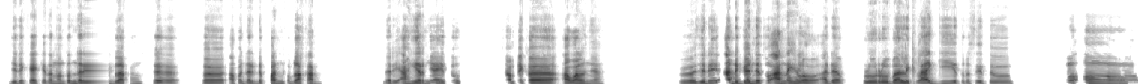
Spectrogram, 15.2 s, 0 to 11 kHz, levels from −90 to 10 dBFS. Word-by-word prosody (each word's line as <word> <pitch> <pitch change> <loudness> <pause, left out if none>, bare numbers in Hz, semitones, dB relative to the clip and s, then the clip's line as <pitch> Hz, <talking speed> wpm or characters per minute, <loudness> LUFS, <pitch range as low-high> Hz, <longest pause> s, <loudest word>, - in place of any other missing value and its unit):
jadi 155 +9 -6
kayak 175 -4 +1
kita 175 +2 -7
nonton 190 +4 -8
dari 170 0 +1 0.2
belakang 165 +5 -1 0.2
ke 165 - -1 0.6
ke, 155 - -1 0.3
apa, 145 +9 -6
dari 145 -1 -3
depan 170 +9 0
ke - - -18
belakang, 180 0 +4 0.8
dari 130 0 -7
akhirnya 165 +1 0
itu, - - -21 0.6
sampai 140 +3 -1
ke 150 -1 +7 0.4
awalnya. 160 0 +2 1.0
Eee, 150 0 -3
jadi 175 +7 0 0.2
adegannya 190 +5 +4
tuh 240 - -4
aneh, 275 -1 +7
loh. 155 -8 +1 0.2
Ada 145 +1 -1 0.4
peluru 165 +2 -2
balik 150 +2 +4
lagi, 195 -3 +3 0.2
terus 170 -1 -18
itu 190 -1 -11 1.0
hooh. 210 -7 -6
175 Hz, 125 wpm, -23 LUFS, 155-195 Hz, 1.0 s, ke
